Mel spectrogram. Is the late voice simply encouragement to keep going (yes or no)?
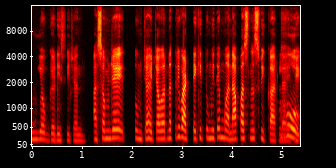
no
